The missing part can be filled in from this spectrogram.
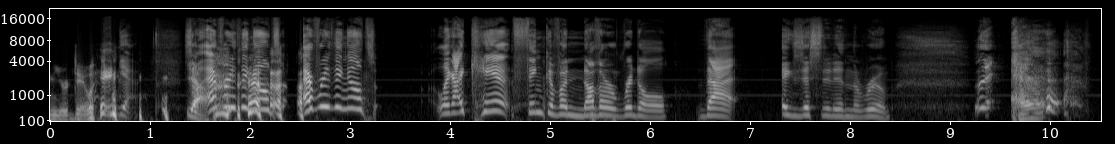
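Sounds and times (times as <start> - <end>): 
speech: 0.0 - 8.6, 9.2 - 10.3
faint hiss: 0.1 - 9.2
laughter: 0.3 - 2.6
rough raspy coughing: 0.4 - 2.6, 9.6 - 10.4.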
